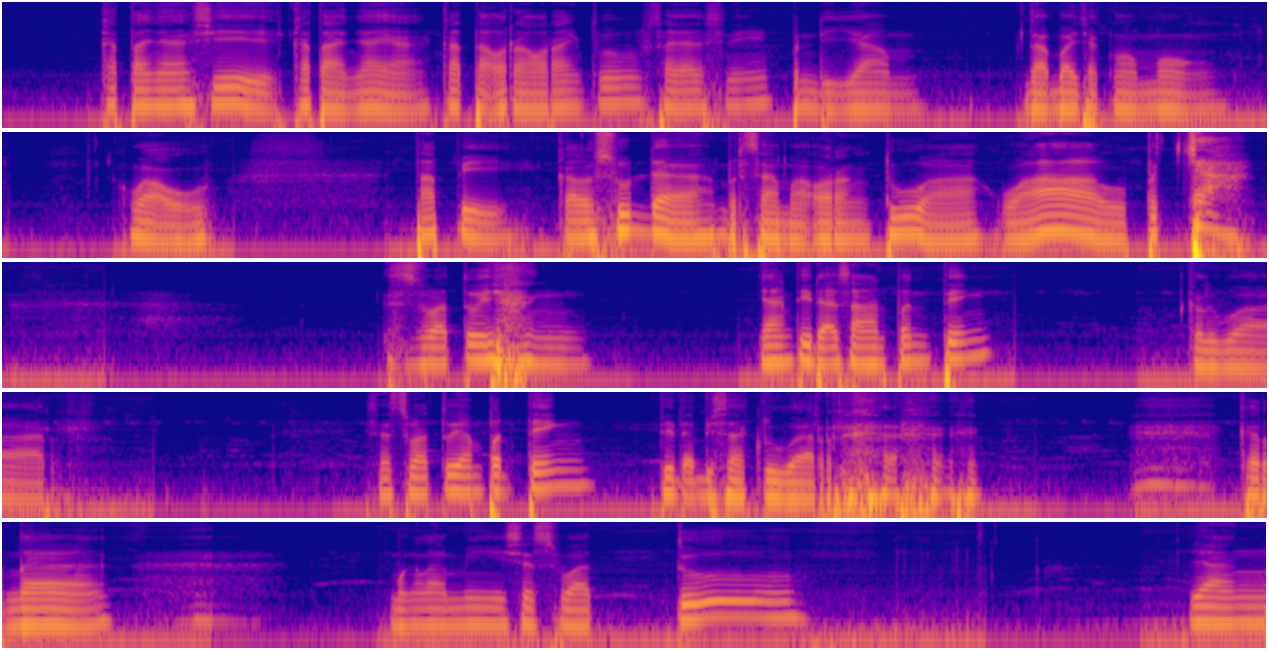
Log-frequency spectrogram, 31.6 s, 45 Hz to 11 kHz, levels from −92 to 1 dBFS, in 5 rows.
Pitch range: 100-130 Hz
